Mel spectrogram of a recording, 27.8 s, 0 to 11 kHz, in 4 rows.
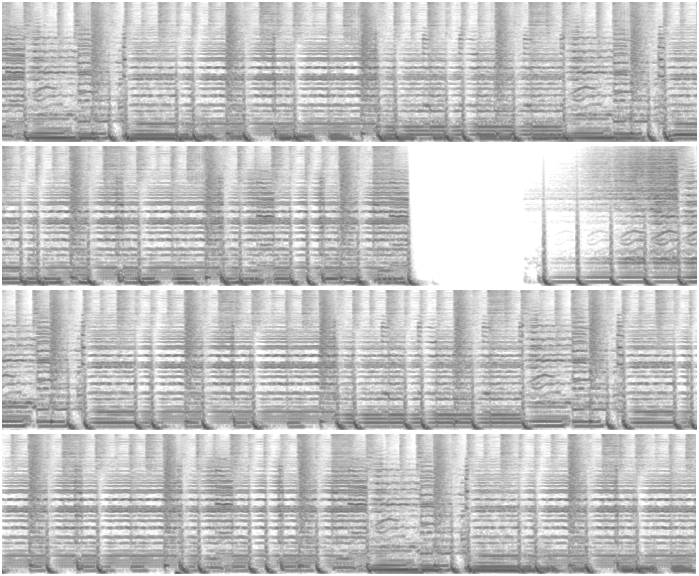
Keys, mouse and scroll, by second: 0.1-0.6 alt+scroll down 1, 0.6 alt+scroll up 1, 0.8 click, 1.6-2.6 scroll down 1, 2.6 click, 8.1-9.4 scroll up 1, 9.4-11.0 drag, 11.0-11.5 scroll up 1, 11.5-17.9 drag, 17.9-19.2 scroll down 1, 19.2 click, 19.9-20.3 scroll down 1, 20.3-21.0 scroll up 1, 21.0-25.2 drag, 25.2 click.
